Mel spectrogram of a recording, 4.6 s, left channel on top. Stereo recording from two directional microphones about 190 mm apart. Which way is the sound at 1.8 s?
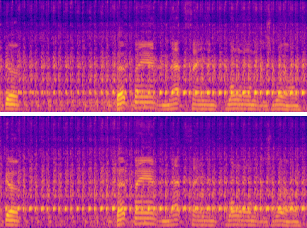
20° right (ahead or behind).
